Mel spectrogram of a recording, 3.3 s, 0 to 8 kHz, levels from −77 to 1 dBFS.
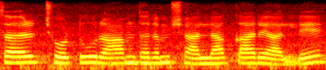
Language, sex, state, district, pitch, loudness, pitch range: Hindi, female, Haryana, Rohtak, 205 Hz, -13 LUFS, 195-220 Hz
